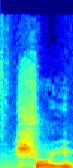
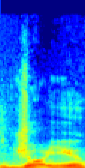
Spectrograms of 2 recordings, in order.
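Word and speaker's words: 醤油: So like shoyu becomes joyu when you add like wasabi joyu or nira joyu. That's usually something added to shoyu.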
